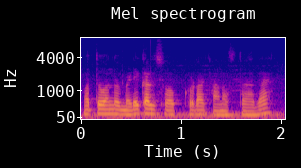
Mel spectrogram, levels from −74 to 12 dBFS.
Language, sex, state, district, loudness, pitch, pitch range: Kannada, male, Karnataka, Bangalore, -17 LUFS, 115 Hz, 110-130 Hz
